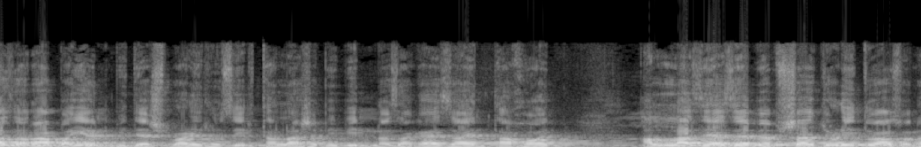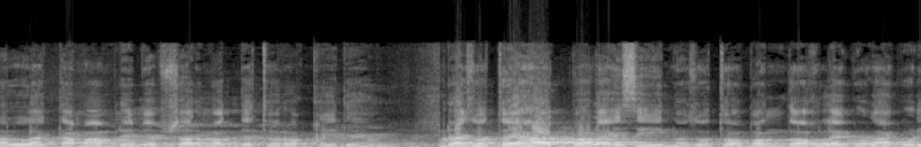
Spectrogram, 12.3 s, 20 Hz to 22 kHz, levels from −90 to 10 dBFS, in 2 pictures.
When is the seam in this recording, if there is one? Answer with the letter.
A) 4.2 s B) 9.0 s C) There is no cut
B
